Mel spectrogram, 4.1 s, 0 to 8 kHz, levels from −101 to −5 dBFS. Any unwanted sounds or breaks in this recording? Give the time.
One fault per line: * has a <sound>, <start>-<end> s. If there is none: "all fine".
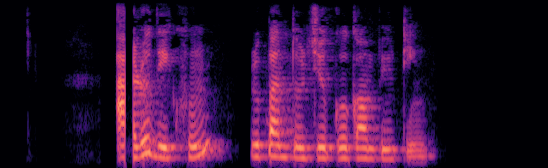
* has a dropout, 0.9-1.0 s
